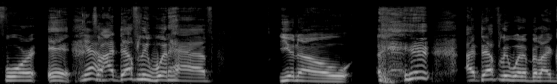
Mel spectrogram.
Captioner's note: laughs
